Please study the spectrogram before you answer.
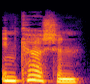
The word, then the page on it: incursion: British English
